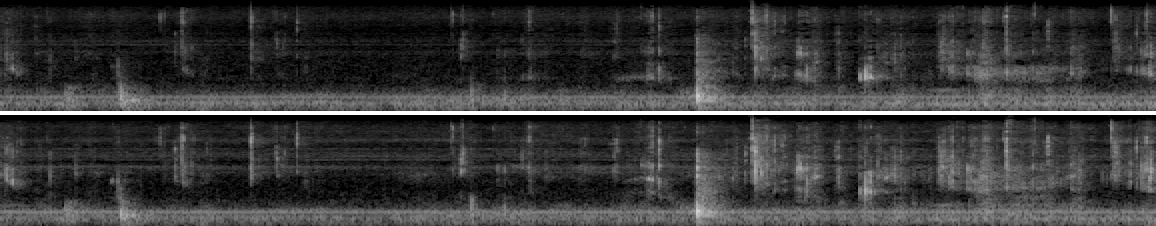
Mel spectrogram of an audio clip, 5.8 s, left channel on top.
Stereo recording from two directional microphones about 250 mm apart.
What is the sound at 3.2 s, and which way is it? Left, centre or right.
Chewing, centre.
